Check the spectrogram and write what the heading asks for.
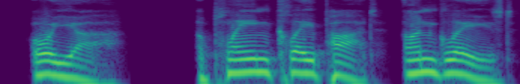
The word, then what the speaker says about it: olla: It is called an ola. Say it like the Spanish do. Oya.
